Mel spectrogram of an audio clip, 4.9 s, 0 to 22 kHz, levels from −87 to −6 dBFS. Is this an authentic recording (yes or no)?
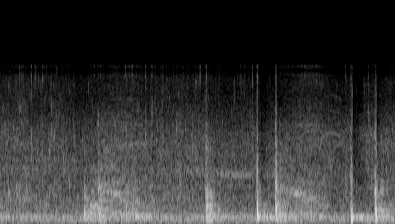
yes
